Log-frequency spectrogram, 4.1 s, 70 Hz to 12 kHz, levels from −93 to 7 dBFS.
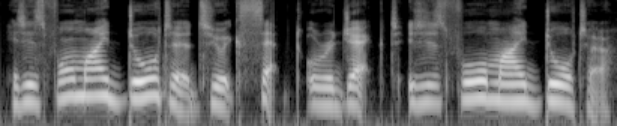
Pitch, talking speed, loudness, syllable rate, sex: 190 Hz, 205 wpm, -17 LUFS, 4.6 syllables/s, female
